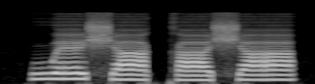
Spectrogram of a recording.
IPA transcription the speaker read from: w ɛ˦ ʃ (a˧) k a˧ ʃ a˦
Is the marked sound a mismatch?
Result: no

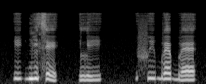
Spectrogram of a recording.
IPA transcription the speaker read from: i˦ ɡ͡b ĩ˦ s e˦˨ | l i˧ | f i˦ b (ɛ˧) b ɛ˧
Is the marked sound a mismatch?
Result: yes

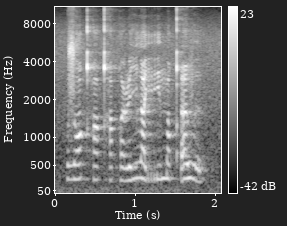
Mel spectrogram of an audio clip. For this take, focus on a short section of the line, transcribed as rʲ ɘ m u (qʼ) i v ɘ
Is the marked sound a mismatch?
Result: no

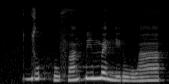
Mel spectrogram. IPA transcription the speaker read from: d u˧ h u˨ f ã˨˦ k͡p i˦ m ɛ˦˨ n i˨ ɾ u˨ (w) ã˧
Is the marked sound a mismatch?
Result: no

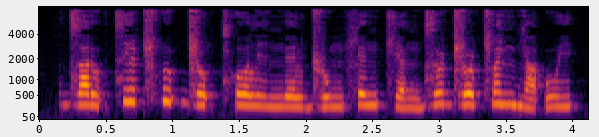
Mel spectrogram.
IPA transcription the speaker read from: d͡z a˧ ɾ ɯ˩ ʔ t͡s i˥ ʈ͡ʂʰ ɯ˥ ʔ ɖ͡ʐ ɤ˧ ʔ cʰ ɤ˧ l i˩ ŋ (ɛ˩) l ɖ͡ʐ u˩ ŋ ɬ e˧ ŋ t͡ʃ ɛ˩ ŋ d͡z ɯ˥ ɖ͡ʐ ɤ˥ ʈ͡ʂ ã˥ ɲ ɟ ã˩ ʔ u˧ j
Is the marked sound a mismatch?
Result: yes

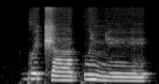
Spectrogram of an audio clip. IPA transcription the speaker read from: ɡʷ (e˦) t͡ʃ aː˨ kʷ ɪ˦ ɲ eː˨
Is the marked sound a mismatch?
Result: no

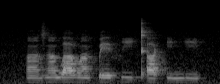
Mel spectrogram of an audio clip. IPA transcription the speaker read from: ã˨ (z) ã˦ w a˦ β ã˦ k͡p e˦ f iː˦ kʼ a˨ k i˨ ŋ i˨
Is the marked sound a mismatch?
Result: no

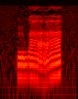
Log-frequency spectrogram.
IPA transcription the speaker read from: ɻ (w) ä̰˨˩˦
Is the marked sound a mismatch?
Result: no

